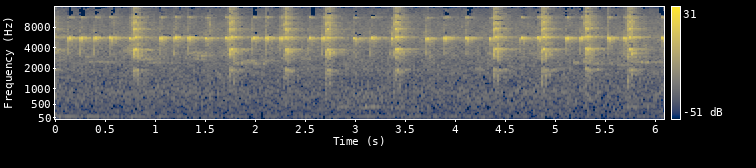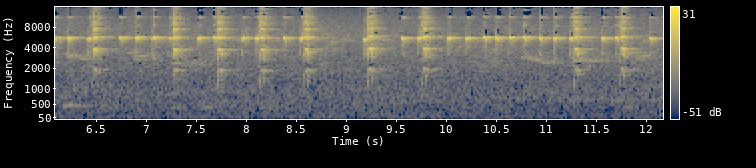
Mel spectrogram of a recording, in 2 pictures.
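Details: Irritable red squirrel ranting at an Eastern Cottontail resting under its favourite tree: a steady run of sharp, high chirping barks with a piercing tonal edge, pulsing several times a second for the whole stretch, with barely a pause.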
